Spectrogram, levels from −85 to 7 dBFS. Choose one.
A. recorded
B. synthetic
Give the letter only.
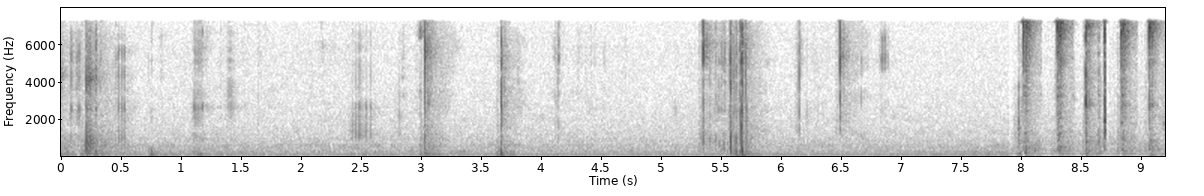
A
